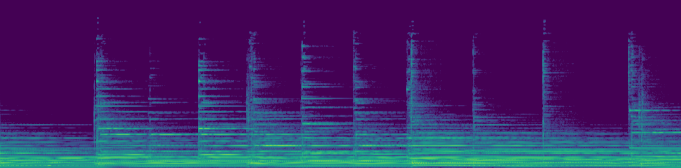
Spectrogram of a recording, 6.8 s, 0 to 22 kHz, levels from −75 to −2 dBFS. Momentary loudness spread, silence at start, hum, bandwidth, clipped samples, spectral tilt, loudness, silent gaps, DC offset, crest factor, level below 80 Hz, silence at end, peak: 5 LU; 0 s; none; 18 kHz; under 0.1%; -1.5 dB/octave; -18 LUFS; none; under 0.1%; 14 dB; -60 dBFS; 0 s; -6 dBFS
